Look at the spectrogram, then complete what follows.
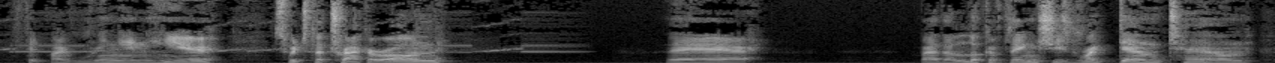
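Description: A man's voice: medium pitch, pushed and bright, slight background noise, exaggerated voice. An actor playing a determined masked vigilante hero in a 1930s-style radio drama, narrating his own actions with melodramatic urgency. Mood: worried, urgent.

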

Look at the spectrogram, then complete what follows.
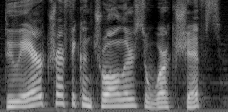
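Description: A man's voice: fairly high pitch, lively intonation, a little slow, a bit bright, dry recording. A man reading out scripted questions for an explainer video. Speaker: question reader. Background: background music.

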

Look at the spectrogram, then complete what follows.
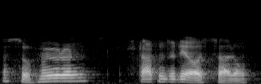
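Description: A man's voice: mid-range voice, lively intonation, brisk. A man in casual phone banter, answering tersely and teasingly with a straight face. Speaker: prank call taker stringing scam callers along. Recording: muffled narrow-band phone call audio.

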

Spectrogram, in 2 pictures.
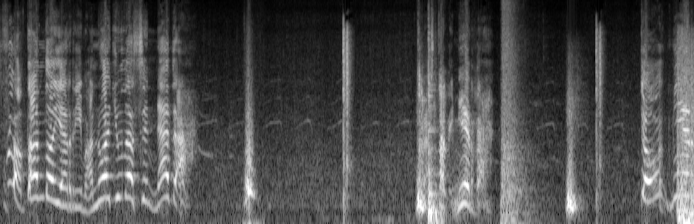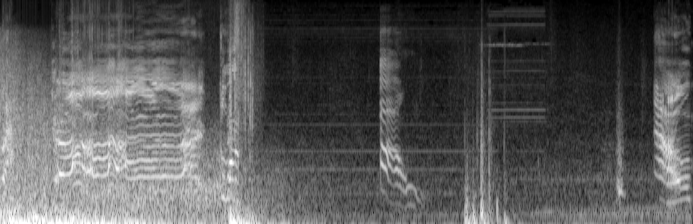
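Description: A man's voice: very high-pitched, expressive, extremely slow, vocal fry, long pauses, pushed and bright, full character voice. A man voicing a hot-tempered, exasperated cartoon hero in a comedy dub, foul-mouthed and over-the-top. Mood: panicked.

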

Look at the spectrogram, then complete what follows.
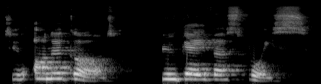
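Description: Slow-speaking older English woman priest. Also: on the high side, lively intonation, dark tone. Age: 60s or older. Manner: measured, deliberate phrasing. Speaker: Anglican priest leading worship. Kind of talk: scripted church welcome and prayer. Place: inside a stone church. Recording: roomy church echo.

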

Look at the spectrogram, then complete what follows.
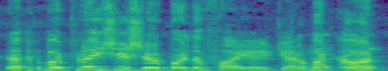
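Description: An actor playing a genial, shrewd country innkeeper with archaic rustic speech in a radio drama. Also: male voice, very high-pitched, wildly swooping pitch, fairly quick, pushed and bright, a little hiss or hum, heavily acted.

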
